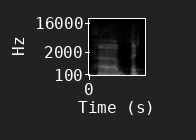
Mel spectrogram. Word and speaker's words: Batarao: Today we have our good friend Teddy Batarao.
